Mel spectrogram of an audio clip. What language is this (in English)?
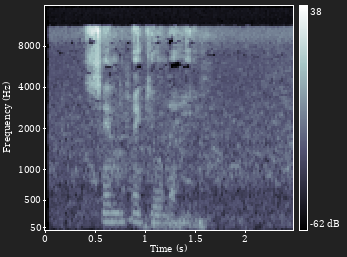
Urdu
